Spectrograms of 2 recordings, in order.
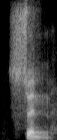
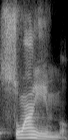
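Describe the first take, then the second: First: The vowel is short, as in swim. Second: The vowel is long, like the letter name. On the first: The speaker calls it right. "es un I corto" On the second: The speaker calls it wrong. "yo no digo"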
